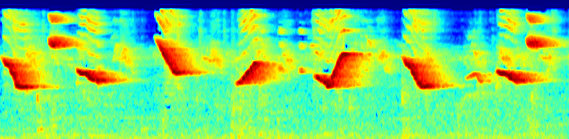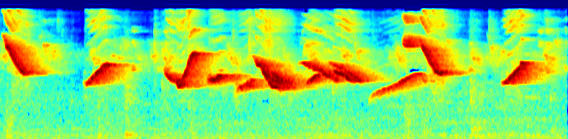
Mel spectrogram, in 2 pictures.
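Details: Kept red-cowled cardinal's nonstop song: rhythmic sequence of loud, pure whistled notes, alternately dropping and climbing in pitch, repeated in short phrases about once a second for over ten seconds.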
